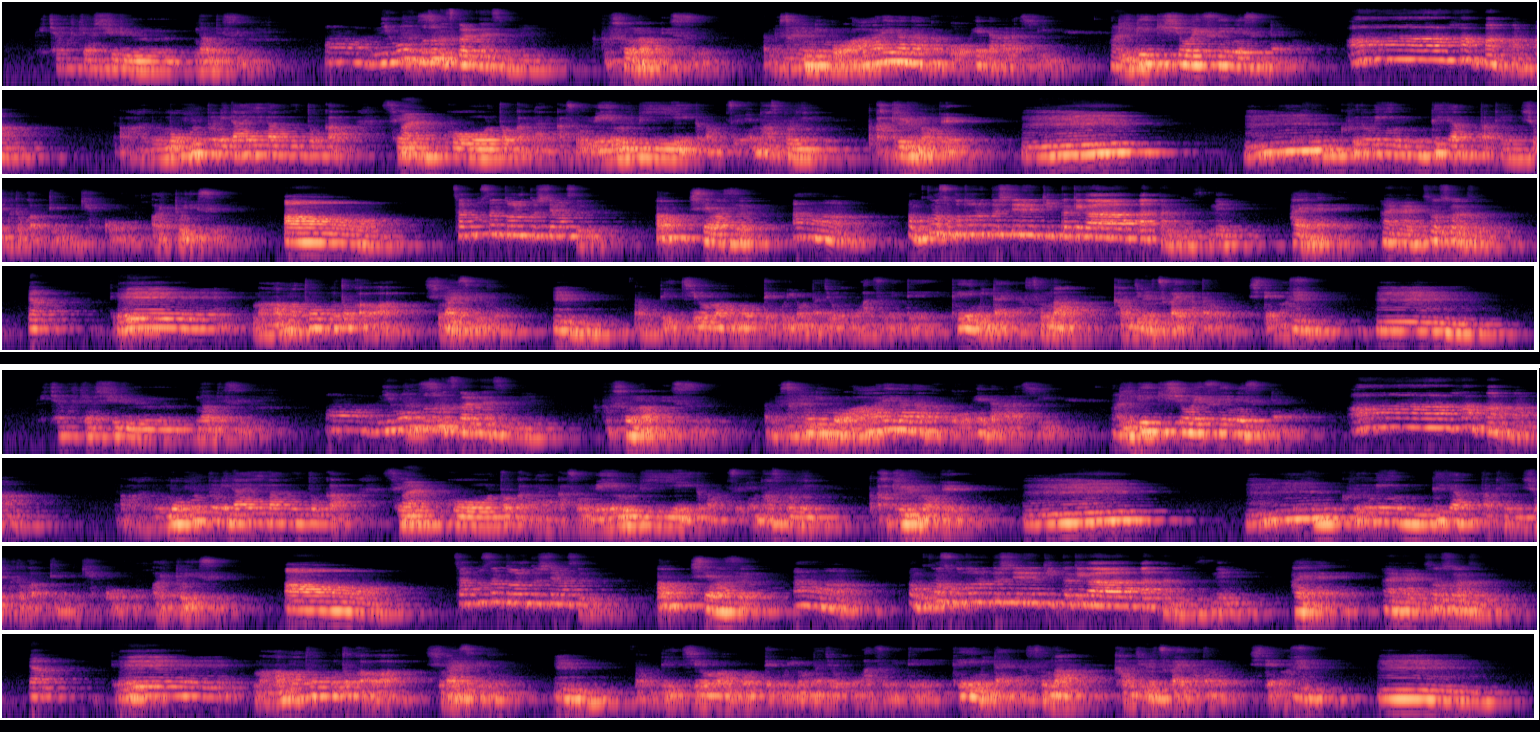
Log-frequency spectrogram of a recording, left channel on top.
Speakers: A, on the left (about 85°); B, on the left (about 60°).
A: めちゃくちゃ主流なんですよ。
B: ああ、日本ほとんど使われてないですもんね。
A: だ、そ、そうなんです。あの、
B: うん。
A: そこにもうあれがなんかこう変な話、
B: はい。
A: 履歴書 SNS みたいな。
B: ああ、はあはあはあは
A: あのもう本当に大学とか専攻とかなんかそういう
B: あ。はい。
A: MBA とかも全部あそこに
B: うん。
A: 書けるので、
B: うん。うーん。うーん。
A: リンクドインでやっぱ転職とかっていうのも結構あるっぽいですよ。
B: ああ。坂本さん登録してます
A: あ、してます。
B: ああ。まあ、僕もそこ登録してるきっかけがあったんでですね。
A: はいはいはい。
B: はいはい。そう、そうなんですよ。いや、
A: で、
B: ええ
A: まああんま投稿とかはしないですけど、
B: はい。うん、うん、
A: なので一応まあ持ってこういろんな情報を集めて、手みたいなそんな感じの使い方をしてます。
B: うん、うん。うーん。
